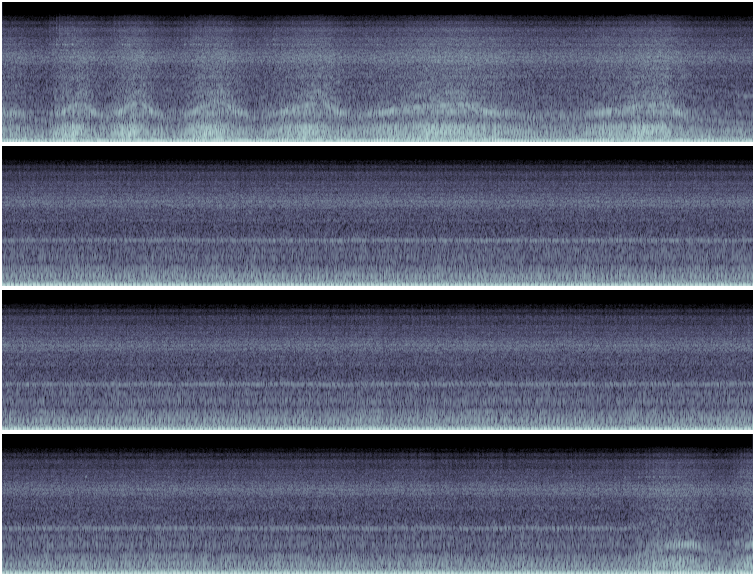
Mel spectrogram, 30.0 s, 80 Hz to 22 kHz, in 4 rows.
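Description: A BMW R1200RT's boxer-twin engine revved in a series of quick blips for the first seven seconds or so, then idling steadily with a thin steady whine over it. Revving starts again at the very end.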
